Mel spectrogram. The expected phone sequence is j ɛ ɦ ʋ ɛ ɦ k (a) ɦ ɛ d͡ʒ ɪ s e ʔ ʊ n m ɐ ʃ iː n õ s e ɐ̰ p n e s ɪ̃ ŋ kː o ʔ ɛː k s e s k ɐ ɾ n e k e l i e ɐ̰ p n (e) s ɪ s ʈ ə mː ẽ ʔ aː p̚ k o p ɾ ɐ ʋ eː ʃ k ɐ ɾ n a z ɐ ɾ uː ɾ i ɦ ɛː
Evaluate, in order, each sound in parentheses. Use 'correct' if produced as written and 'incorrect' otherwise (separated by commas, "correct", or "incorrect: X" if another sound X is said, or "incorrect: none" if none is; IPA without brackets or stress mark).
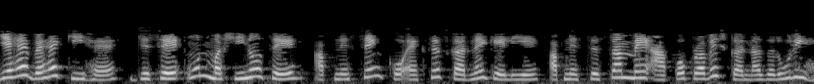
incorrect: i, correct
